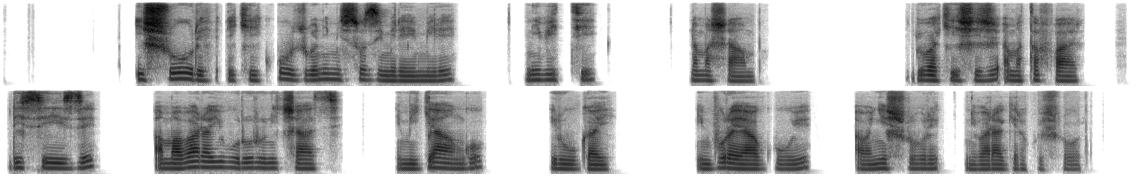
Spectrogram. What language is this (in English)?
Rundi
